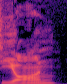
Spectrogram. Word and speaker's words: Jan: But he pronounced your name Jan, and Ah. I'm trying to say like to tell him the Jan. difference. I think you're thinking it's like it's yawn. Yawn.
